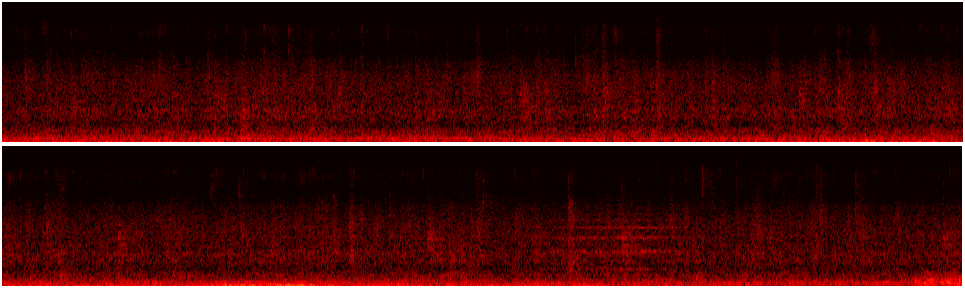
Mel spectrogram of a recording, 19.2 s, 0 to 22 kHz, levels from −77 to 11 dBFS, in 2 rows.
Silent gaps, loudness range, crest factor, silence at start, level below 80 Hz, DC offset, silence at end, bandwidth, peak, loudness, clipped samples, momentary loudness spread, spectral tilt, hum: none; 1 LU; 18 dB; 0 s; -50 dBFS; under 0.1%; 0 s; 16 kHz; -28 dBFS; -49 LUFS; under 0.1%; 2 LU; -4 dB/octave; none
